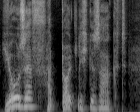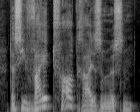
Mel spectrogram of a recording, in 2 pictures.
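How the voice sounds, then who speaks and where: The wise oldest sheep played by a man speaks slowly and calmly, reassuring the younger animals. The voice sits well above his own, with a husky, gravelly grain. It sounds like a storybook read aloud. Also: on the high side, pitched above the performer's own voice, heavily acted. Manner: slow and reassuring. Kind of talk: storybook reading.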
